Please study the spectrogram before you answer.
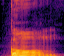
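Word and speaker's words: comb: मदद से, इस चीज़ की मदद से वो साफ़ कर सकते हैं। तो इसको बोला जाता है dental floss. Dental floss. कॉम। कॉम। यहाँ पे बी को साइलेंट रखिएगा। कॉम।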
